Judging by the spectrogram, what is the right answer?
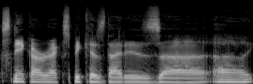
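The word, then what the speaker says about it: SNKRX: of the interview was how do you pronounce SN krx um and uh the developer the creator of the game has confirmed it is snake RX snake RX okay yeah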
